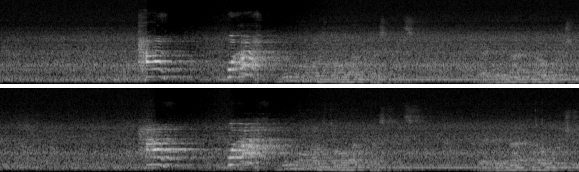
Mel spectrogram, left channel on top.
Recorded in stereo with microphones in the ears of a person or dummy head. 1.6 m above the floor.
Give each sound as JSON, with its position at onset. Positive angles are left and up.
{"t": 1.4, "sound": "a scream", "side_deg": 55, "distance_m": 4.0}
{"t": 2.7, "sound": "a man speaking", "side_deg": 0, "distance_m": 5.5}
